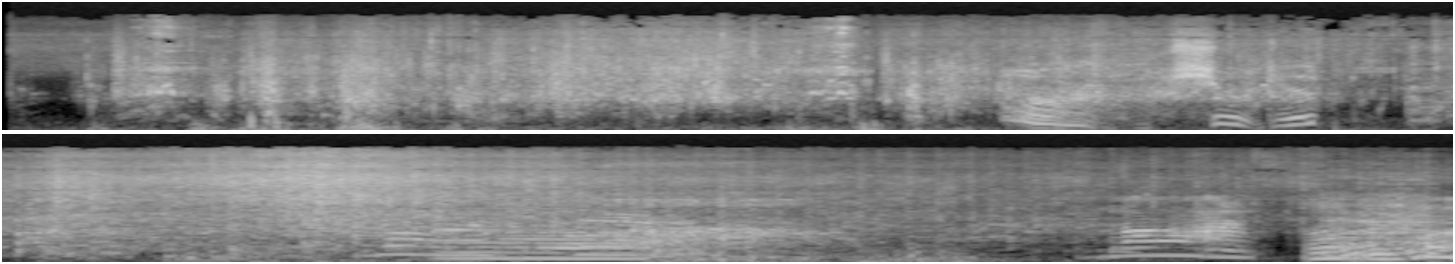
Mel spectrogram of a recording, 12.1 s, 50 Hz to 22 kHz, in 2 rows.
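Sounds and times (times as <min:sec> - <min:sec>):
river water splashing: 0:00.3 - 0:10.8.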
